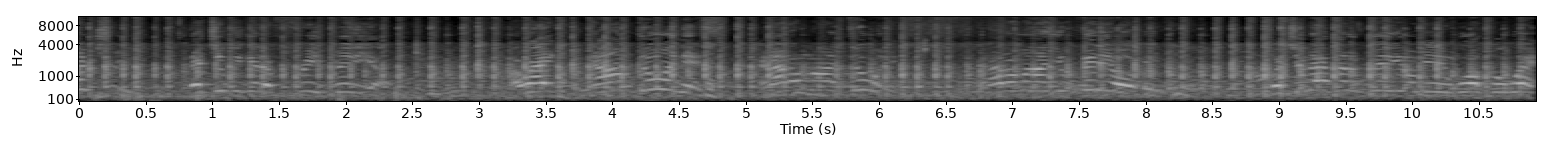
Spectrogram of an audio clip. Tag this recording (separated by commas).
Music, Speech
